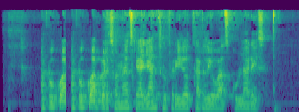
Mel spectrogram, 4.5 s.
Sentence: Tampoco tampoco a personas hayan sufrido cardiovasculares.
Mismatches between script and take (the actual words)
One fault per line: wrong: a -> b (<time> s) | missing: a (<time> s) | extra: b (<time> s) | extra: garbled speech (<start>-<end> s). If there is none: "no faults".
no faults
